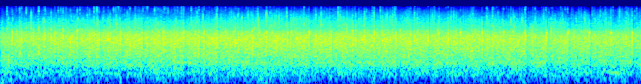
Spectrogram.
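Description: Steady audience applause for a constructive approach fills the whole clip, a dense wash of many hands clapping at an even, sustained loudness with no voices breaking through.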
